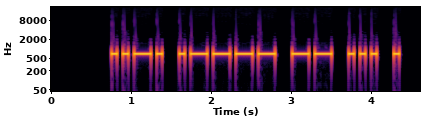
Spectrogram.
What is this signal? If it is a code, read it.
Morse code, heard as a keyed tone, about 17 wpm, 700 Hz. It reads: F1MSE
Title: DXCC-100 Call Signs - 5 Characters - 17wpm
